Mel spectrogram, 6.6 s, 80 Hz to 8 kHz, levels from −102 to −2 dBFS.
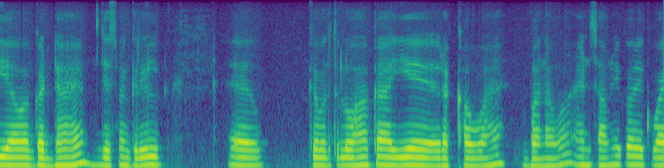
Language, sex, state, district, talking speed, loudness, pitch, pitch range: Hindi, male, Goa, North and South Goa, 180 wpm, -17 LUFS, 135 Hz, 130-140 Hz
